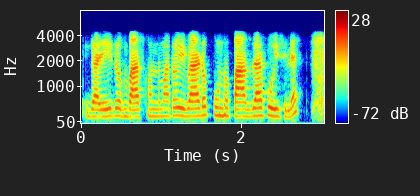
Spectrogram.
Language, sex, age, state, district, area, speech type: Assamese, female, 30-45, Assam, Charaideo, rural, conversation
